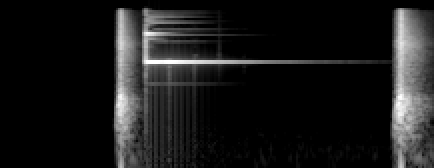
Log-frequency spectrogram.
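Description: Editing sound effects: a short swoosh, then a single bright bell-like ding that rings out and fades over about a second and a half, and another swoosh near the end.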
